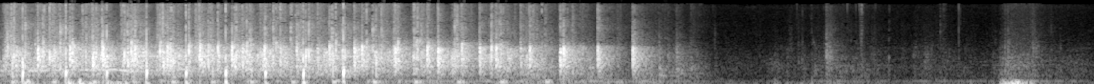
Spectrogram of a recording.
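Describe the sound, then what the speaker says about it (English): Applause at a school board meeting for student reporters, a brisk, loud clapping crowd that thins out over several seconds and stops, followed by near silence broken by a couple of faint knocks. "One more round of applause for our student reporters."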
